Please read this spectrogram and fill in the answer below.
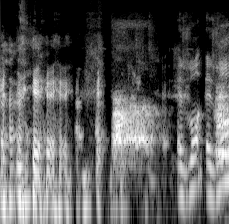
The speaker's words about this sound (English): Dogs are barking.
